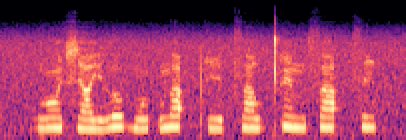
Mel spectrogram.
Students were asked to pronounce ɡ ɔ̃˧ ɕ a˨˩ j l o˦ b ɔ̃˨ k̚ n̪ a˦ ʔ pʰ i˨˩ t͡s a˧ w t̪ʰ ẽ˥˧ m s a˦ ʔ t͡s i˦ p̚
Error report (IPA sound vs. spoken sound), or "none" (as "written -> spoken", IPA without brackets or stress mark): none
